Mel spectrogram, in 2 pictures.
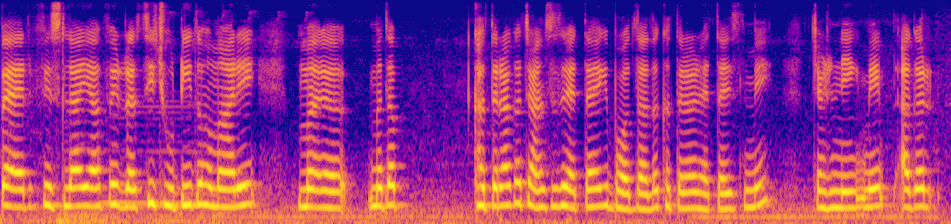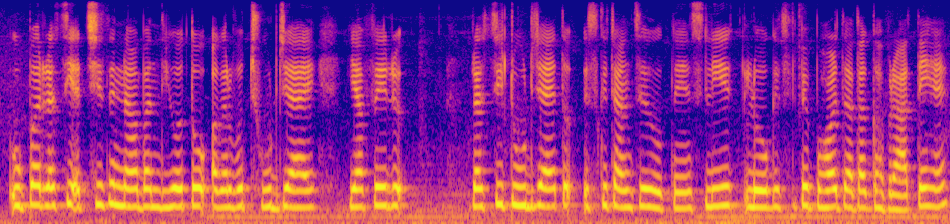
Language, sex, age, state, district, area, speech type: Hindi, female, 18-30, Madhya Pradesh, Seoni, urban, spontaneous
